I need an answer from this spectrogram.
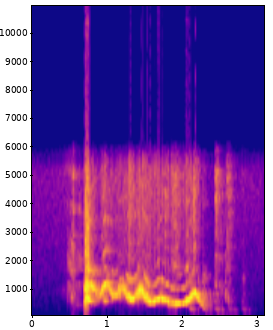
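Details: An angry dog, its wits tested and outsmarted, gives a loud, drawn-out wavering vocal that rises and falls in pitch for about a second and a half, then trails off into a lower grumble.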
